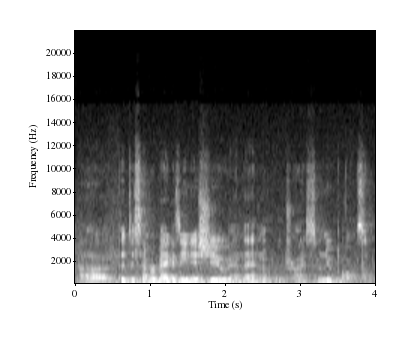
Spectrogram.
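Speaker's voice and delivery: normal talking voice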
